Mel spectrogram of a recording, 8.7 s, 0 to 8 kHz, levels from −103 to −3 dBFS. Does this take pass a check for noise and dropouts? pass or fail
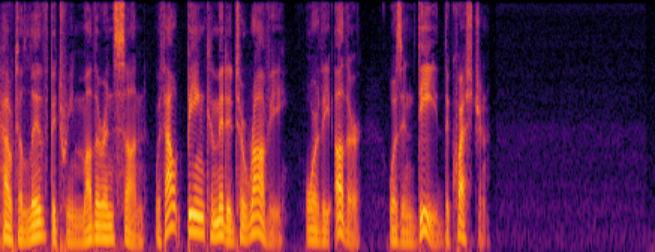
pass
